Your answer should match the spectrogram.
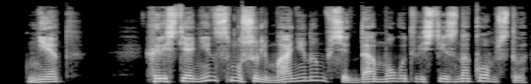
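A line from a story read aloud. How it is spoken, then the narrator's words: Plain, young woman. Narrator (Russian): ответила девушка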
